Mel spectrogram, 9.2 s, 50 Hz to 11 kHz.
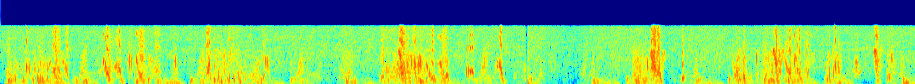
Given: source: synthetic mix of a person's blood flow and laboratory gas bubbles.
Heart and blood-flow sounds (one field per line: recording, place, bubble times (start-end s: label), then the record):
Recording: Doppler ultrasound of blood flow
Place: precordium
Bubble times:
0.04-0.70 s: bubbles
0.99-1.63 s: bubbles
1.69-1.79 s: bubbles
2.02-2.72 s: bubbles
3.40-3.52 s: bubbles
3.77-4.52 s: bubbles
4.62-4.76 s: bubbles
4.93-5.08 s: bubbles
6.29-6.65 s: bubbles
6.79-6.88 s: bubbles
7.30-8.16 s: bubbles
8.23-8.43 s: bubbles
8.53-8.63 s: bubbles
8.72-8.95 s: bubbles
From the record:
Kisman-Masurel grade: 333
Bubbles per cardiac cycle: rolling drumbeat, 9 or more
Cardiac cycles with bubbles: 50 to 99%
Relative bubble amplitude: loud (0.450 to 0.775)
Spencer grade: 3 (all of the cardiac periods contain showers or single bubble signals, but not dominating or overriding the cardiac motion signals)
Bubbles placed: anywhere in the cardiac cycle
